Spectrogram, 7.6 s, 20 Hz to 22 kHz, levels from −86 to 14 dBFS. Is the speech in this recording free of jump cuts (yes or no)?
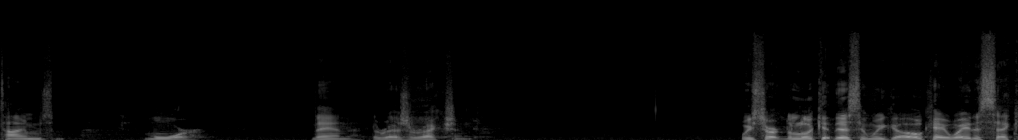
yes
